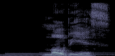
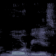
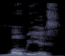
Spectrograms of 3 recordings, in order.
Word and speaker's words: Mobius: the time keeper twist Mobius hopefully I'm saying it right not morbius Mobius this was a great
